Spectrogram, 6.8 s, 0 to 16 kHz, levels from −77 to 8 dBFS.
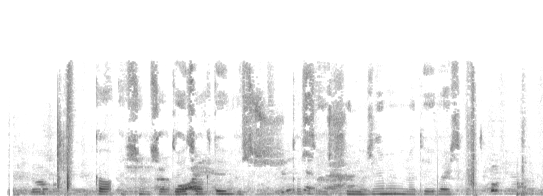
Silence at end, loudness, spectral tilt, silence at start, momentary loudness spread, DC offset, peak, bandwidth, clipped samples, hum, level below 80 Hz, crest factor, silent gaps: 0 s; -29 LUFS; -3.5 dB/octave; 0.15 s; 12 LU; under 0.1%; -2 dBFS; 11.5 kHz; under 0.1%; none; -70 dBFS; 28 dB; none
